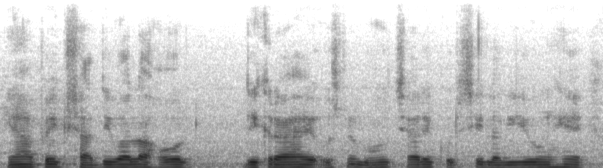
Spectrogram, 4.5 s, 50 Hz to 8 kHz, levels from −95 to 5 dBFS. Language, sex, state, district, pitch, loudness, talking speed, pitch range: Hindi, male, Gujarat, Valsad, 120 Hz, -16 LUFS, 210 wpm, 115-120 Hz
